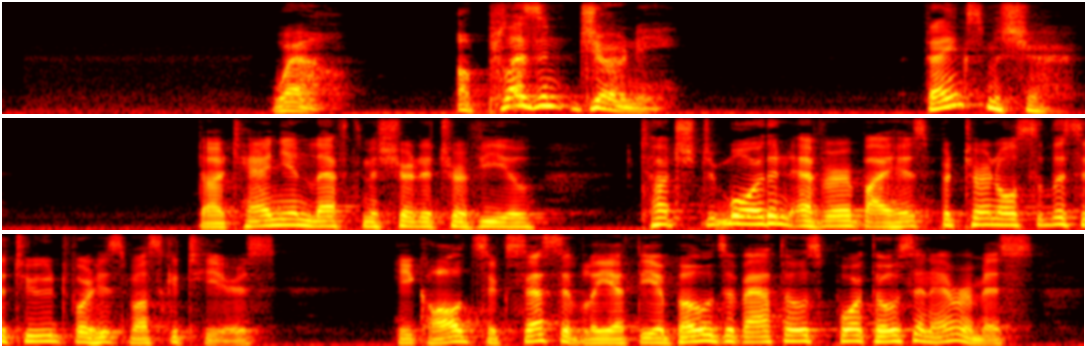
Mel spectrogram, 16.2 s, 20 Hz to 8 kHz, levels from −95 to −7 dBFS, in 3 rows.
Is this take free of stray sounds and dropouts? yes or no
yes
